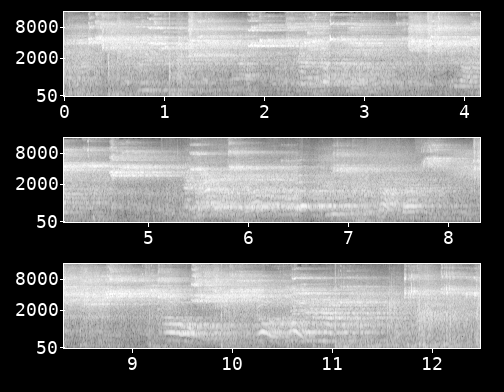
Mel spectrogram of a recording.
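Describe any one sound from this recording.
A basketball bounces on the floor as it is dribbled.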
